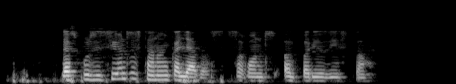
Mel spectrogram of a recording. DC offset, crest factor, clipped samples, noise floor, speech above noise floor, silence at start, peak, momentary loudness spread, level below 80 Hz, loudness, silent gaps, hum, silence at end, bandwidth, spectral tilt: under 0.1%; 22 dB; under 0.1%; under -90 dBFS; over 70 dB; 0.15 s; 0 dBFS; 17 LU; -70 dBFS; -21 LUFS; none; none; 0.85 s; 5.8 kHz; -9.5 dB/octave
